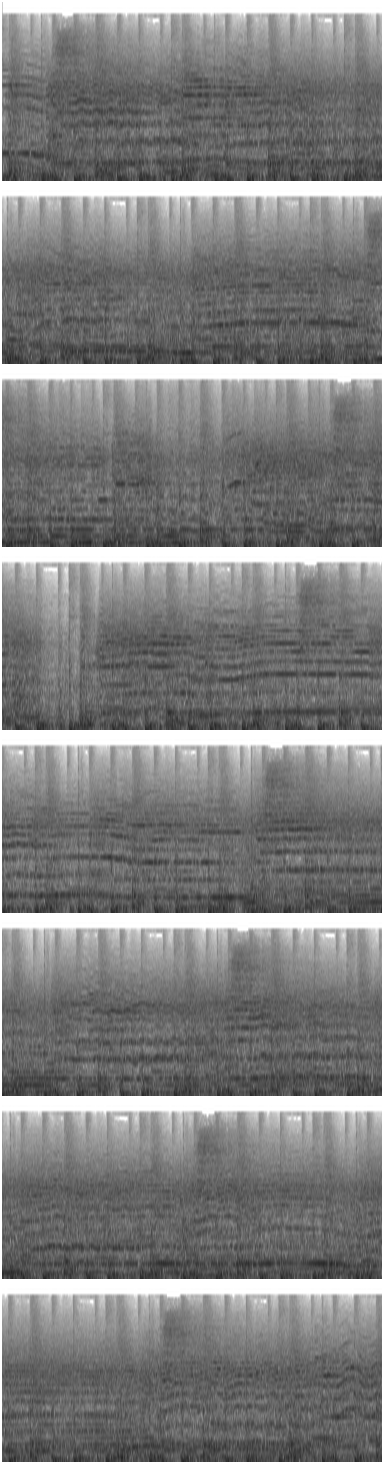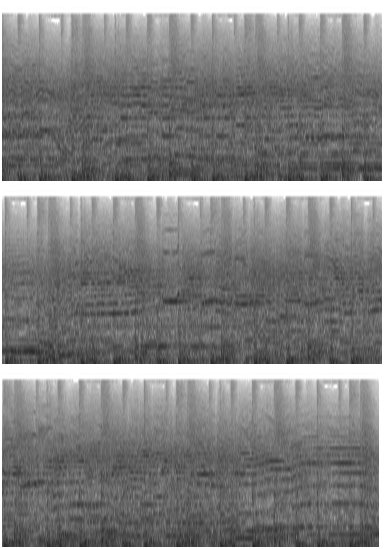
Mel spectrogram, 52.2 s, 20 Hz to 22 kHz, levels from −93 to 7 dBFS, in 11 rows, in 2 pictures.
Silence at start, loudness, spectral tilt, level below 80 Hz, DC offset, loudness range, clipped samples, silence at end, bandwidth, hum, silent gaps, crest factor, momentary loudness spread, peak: 0 s; -13 LUFS; -4 dB/octave; -24 dBFS; 0.2%; 1 LU; under 0.1%; 0 s; 16.5 kHz; none; none; 14 dB; 2 LU; 0 dBFS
